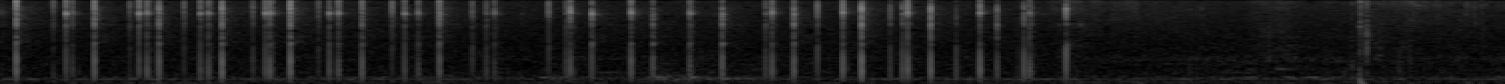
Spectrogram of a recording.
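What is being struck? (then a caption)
Small plastic lip gloss tube. A small plastic lip gloss tube with a dark cap, held in one hand, is tapped and scratched with long red nails. Quick, sharp clicks with bright, crisp tops come in rapid, uneven bursts over a low steady hum for about four seconds. They then thin out to faint scratching and one last louder tap.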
